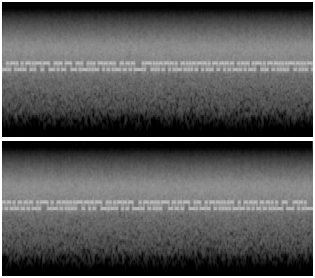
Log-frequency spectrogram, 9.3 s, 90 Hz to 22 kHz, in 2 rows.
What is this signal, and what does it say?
TTY/TDD text telephone tones (45.45 baud Baudot), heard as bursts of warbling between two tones, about 400 Hz shift, 1600 Hz centre, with phone line noise. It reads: … GIVES US A CLEARER PICTURE OF MARTIOBARBULI. …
